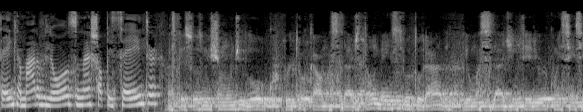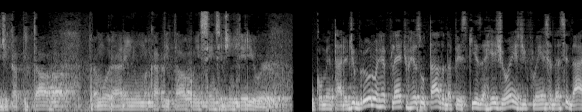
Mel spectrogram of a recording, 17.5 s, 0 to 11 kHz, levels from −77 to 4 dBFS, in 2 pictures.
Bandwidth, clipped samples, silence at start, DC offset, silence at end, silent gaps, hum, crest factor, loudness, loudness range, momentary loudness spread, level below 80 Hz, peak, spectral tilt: 8 kHz; under 0.1%; 0 s; under 0.1%; 0 s; 13.16-13.38 s; none; 10 dB; -15 LUFS; 2 LU; 4 LU; -38 dBFS; -4 dBFS; -6 dB/octave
